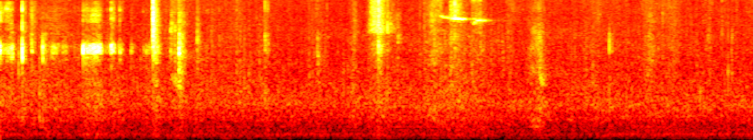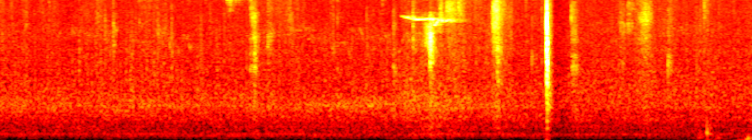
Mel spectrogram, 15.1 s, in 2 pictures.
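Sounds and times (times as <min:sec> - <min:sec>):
bird whistled call: 0:04.4 - 0:04.9, 0:11.6 - 0:12.2.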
